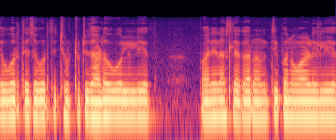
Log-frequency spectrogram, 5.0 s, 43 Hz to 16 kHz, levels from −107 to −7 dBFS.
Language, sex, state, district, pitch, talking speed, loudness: Marathi, male, Maharashtra, Aurangabad, 115 Hz, 165 wpm, -15 LUFS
